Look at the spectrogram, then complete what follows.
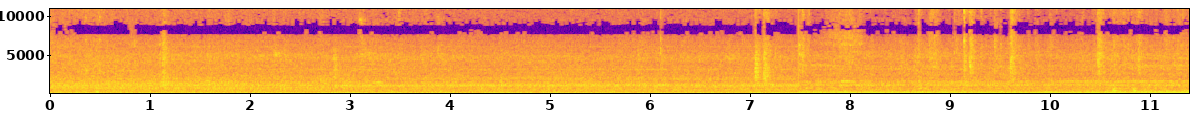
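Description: Steady low rumble of a moving vehicle heard from inside, growing a little louder about eight seconds in.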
